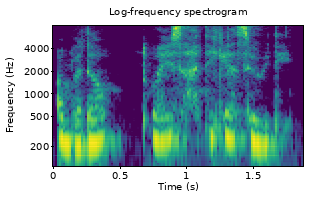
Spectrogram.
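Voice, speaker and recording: A woman's voice: fairly high pitch, little pitch movement, brisk, husky, whispered. A woman voicing a bold, blunt young woman friend who teases and scolds in a storytelling role voice. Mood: indignant. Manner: teasing, blunt, indignant.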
